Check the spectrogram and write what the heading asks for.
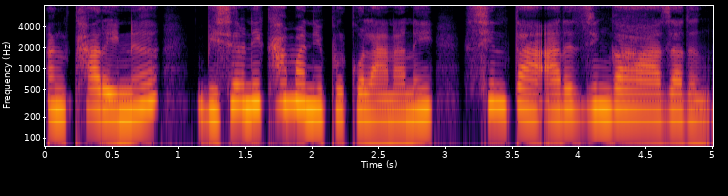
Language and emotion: Bodo, fearful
